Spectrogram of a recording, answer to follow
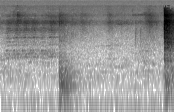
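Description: A short, faint bleat-like cry about three-quarters of a second in.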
